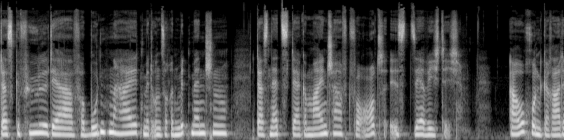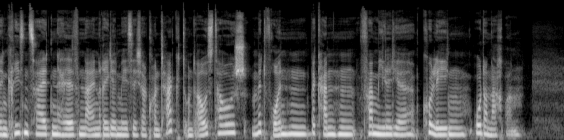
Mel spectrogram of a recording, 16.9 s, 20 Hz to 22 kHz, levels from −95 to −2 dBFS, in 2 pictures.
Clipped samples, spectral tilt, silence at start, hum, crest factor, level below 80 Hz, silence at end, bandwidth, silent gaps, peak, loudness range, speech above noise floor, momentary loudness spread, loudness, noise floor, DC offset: under 0.1%; -5 dB/octave; 0 s; none; 20 dB; -58 dBFS; 0.65 s; 17.5 kHz; none; 0 dBFS; 4 LU; 34 dB; 9 LU; -20 LUFS; -54 dBFS; under 0.1%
